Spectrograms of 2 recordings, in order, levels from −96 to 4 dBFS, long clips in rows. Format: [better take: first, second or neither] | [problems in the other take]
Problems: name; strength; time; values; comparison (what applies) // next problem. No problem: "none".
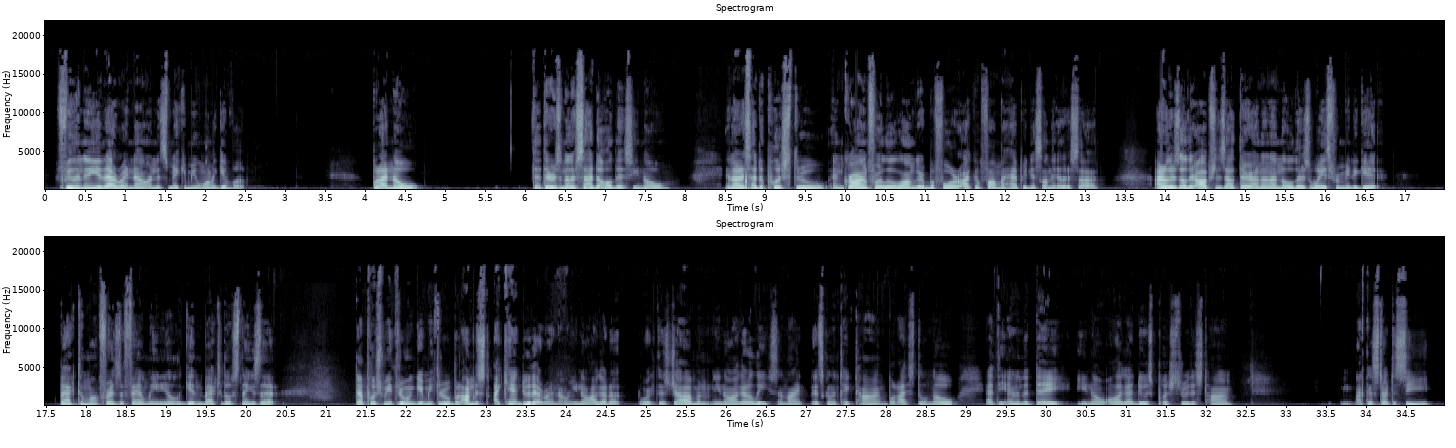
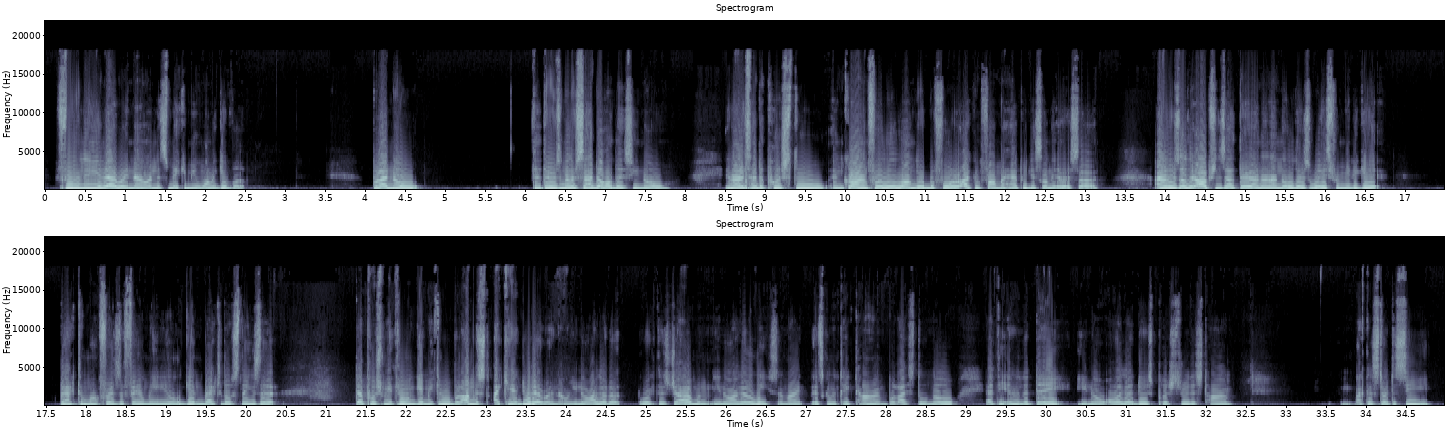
first | distortion; heavy; 6 dB below the speech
